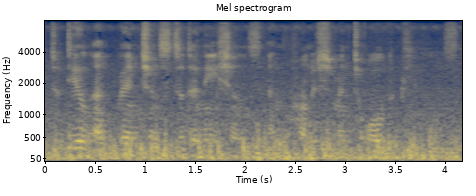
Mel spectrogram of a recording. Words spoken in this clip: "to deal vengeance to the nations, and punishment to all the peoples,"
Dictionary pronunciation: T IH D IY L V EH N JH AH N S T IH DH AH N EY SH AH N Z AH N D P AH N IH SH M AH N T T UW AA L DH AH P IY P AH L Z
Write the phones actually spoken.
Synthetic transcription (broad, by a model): T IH D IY L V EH N CH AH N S T IH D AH N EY SH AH N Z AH N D P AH N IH SH M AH N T T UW AA L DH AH P IY P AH L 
